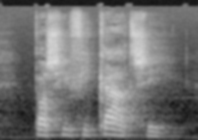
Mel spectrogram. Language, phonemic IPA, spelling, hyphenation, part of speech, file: Dutch, /ˌpaː.si.fiˈkaː.(t)si/, pacificatie, pa‧ci‧fi‧ca‧tie, noun, Nl-pacificatie.ogg
- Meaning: pacification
